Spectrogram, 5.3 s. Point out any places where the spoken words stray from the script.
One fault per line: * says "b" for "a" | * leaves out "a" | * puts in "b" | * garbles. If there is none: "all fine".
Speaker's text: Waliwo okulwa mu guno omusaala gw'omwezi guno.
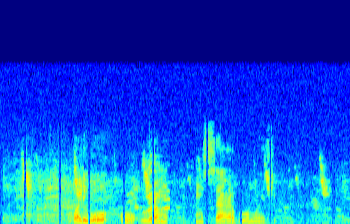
all fine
